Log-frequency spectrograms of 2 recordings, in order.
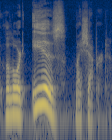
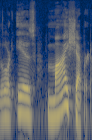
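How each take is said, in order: First: The stress is on the word is. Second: The stress is on the word my.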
